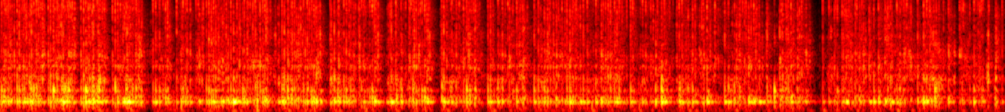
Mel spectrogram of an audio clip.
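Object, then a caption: Plastic watermelon-shaped bottle. A hollow plastic watermelon-shaped bottle with a seeded, bumpy surface is scratched by long nails across its front and sides. The result is a continuous dense, bright scraping noise with a hollow plastic tone and only brief dips.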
